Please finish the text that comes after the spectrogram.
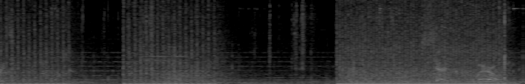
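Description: Gunfire in the co-op video game A Way Out comes as rapid, loud bursts of shots that mix with other game sounds and fill most of the few seconds.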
